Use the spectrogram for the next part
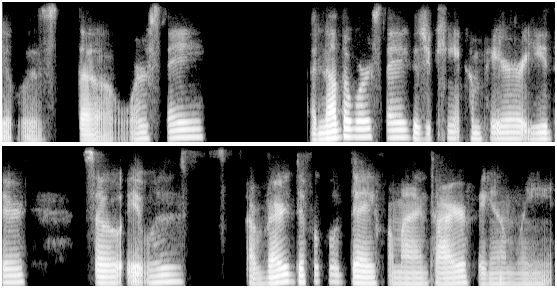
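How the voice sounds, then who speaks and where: Woman host; very deep, gravelly, unhurried storyteller on a dry, dull lo-fi video call. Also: darkish tone, no room sound. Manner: storytelling, laughs often, grows sombre. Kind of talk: live casual chat.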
